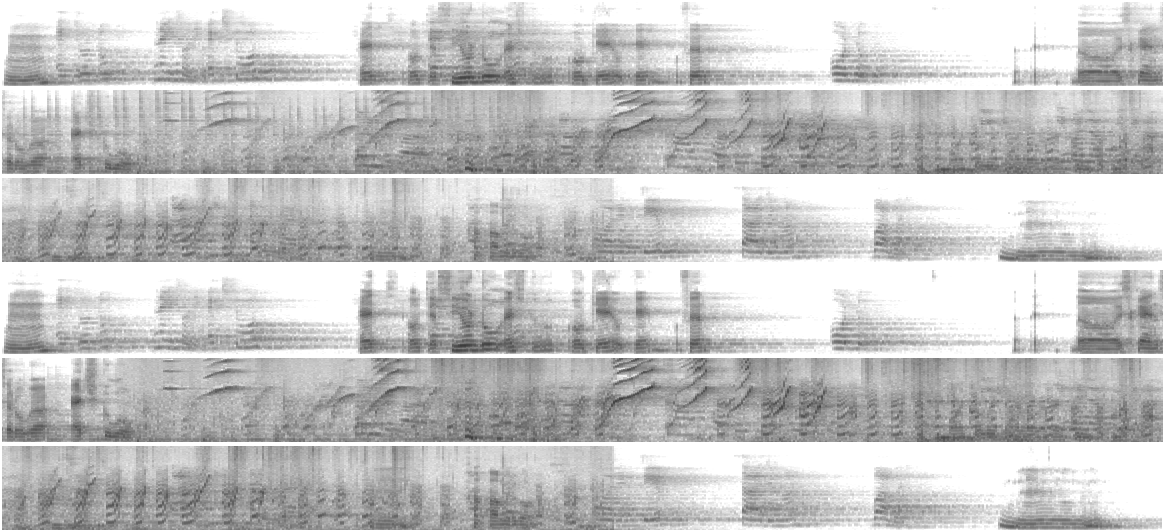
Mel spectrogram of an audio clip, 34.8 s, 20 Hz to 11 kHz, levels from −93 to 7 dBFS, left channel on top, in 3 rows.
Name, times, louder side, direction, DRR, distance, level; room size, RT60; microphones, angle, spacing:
voice 1, 0.0-0.6 3.6-3.8 4.0-7.1 10.7-13.0 16.2-16.6 21.1-22.5 26.9-27.4 27.8-28.6 33.2-34.4, right 3 dB, 80° right, 0.8 m, -32 dB
voice 2, 0.5-1.1 1.5-2.6 3.6-3.8 4.2-5.3 8.3-8.7 15.1-15.9 16.6-17.8 18.3-20.3 21.3-21.8 22.1-23.4 24.9-26.4 27.9-28.4 29.1-29.9 30.6-31.2 31.9-32.2, equal, 5° left, 3.7 m, -42 dB
sound 1, 11.8-17.3, left 2 dB, 60° left, 1.3 m, -43 dB
sound 2, 12.8-29.3, right 6 dB, 35° right, 0.6 m, -31 dB
29.0 x 26.0 x 6.8 m
head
